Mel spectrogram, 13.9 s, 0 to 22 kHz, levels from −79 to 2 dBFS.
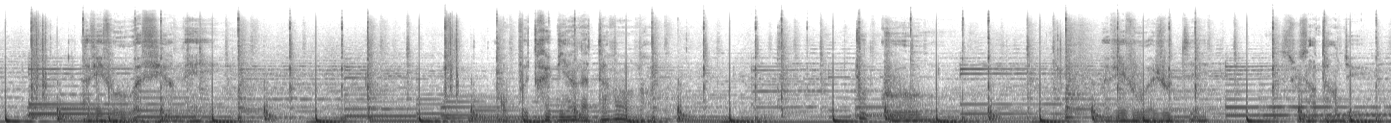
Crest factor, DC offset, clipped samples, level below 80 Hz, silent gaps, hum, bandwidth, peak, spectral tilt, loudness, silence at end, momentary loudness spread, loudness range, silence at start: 16 dB; under 0.1%; under 0.1%; -24 dBFS; none; none; 15 kHz; -4 dBFS; -5 dB/octave; -22 LUFS; 0 s; 6 LU; 2 LU; 0 s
